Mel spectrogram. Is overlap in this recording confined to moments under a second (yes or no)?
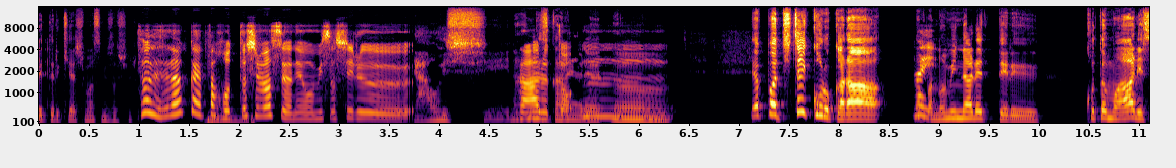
no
